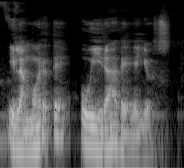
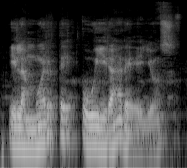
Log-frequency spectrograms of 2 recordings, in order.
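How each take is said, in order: The two takes are said the same way.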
